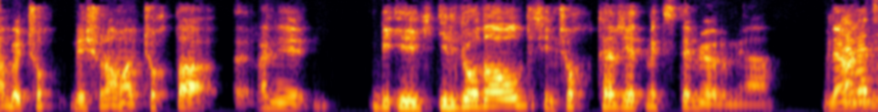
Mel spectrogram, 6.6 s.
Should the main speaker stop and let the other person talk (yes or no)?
yes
